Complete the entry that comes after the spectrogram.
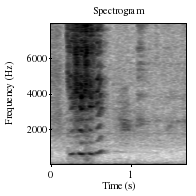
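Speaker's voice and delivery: high, thin soft giggle; sly tittering hee-hee; quiet high-pitched chuckle; Anansi's laugh. A narrator's reading. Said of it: "Anansi laughed".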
